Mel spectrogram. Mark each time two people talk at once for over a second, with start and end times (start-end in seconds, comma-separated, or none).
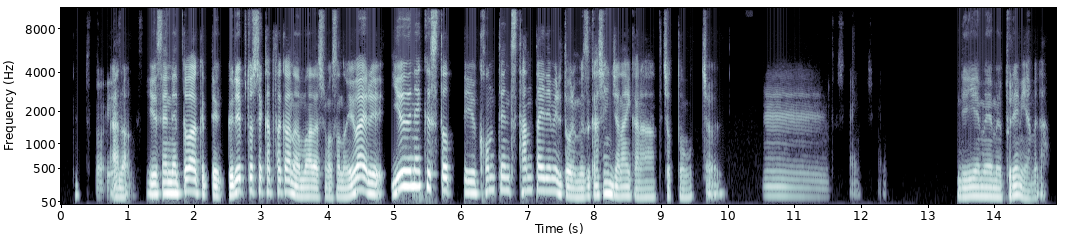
none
